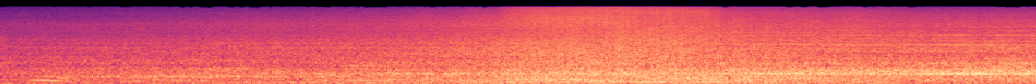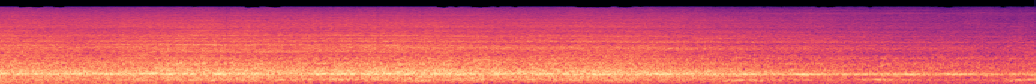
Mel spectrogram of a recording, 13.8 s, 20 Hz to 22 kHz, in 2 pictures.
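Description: A freight train passes at speed: an EF510 electric locomotive towing new 737-series EMU cars, wheels rumbling on the rails. It grows louder as it nears and peaks with a rush about four seconds in. A steady hum runs under the passing cars, and the sound fades near the end as the train goes away.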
